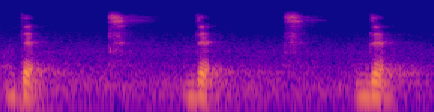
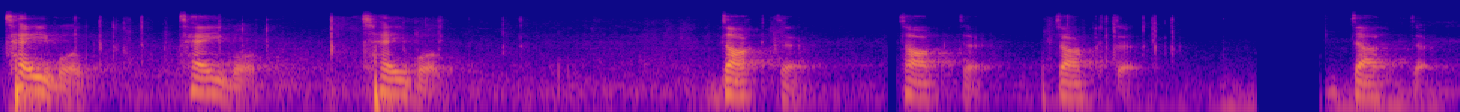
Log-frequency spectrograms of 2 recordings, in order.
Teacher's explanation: La punta de la lengua toca los alveolos y es ahí donde ocurre la creación del sonido. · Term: sonidos alveolares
